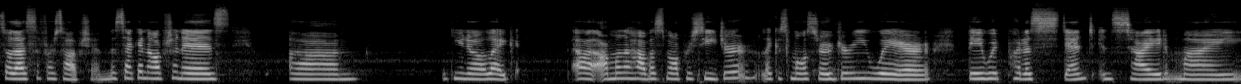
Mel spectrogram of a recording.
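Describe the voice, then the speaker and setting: In a Spanish accent, a woman speaks at a fairly slow pace with a high pitch and monotone, flat intonation. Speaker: vlogger sharing cancer story. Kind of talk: personal testimony vlog. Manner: halting, many fillers.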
